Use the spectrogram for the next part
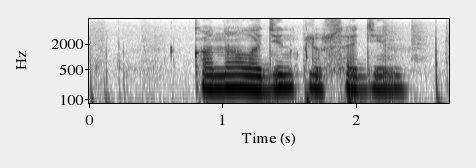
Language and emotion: Russian, neutral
